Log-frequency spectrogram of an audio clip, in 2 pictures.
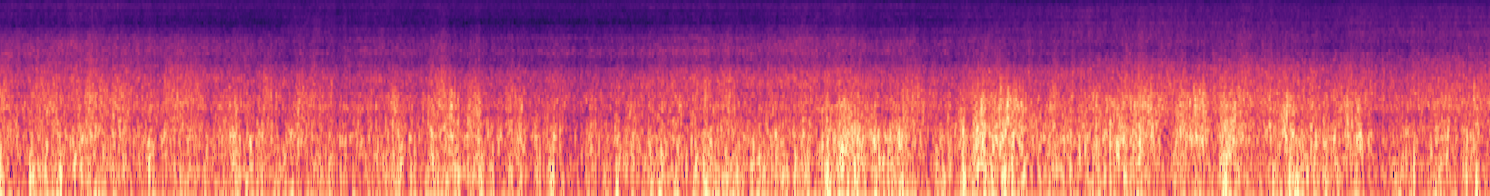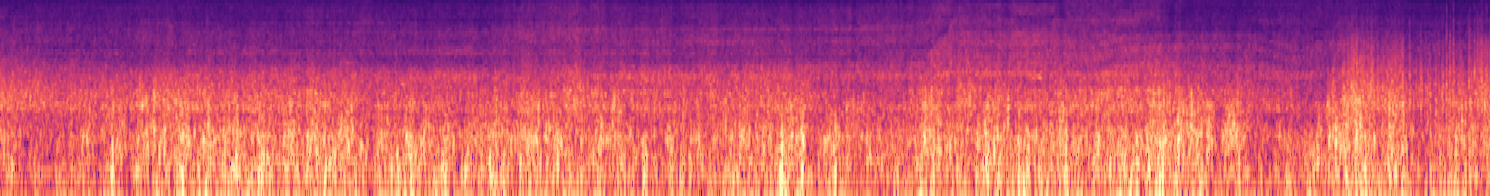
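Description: Strong wind buffets and roars outdoors.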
